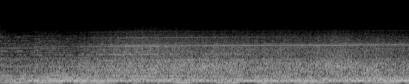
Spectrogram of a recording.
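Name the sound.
airplane engine roar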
